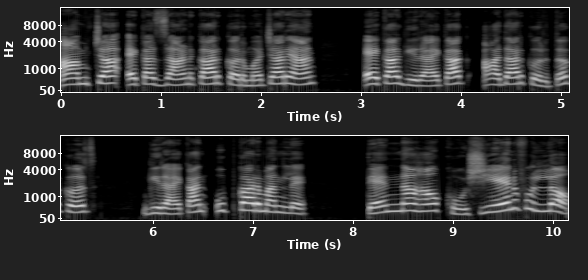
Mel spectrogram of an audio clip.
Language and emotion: Goan Konkani, happy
